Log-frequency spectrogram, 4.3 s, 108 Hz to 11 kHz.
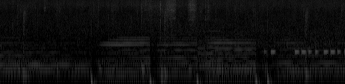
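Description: Rain falls steadily in the video game Coffee Talk 2, a soft, constant patter under gentle music with a few low thuds, and no one speaks.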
